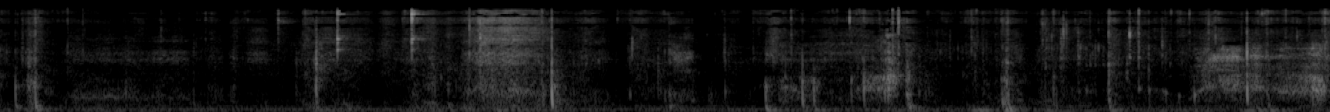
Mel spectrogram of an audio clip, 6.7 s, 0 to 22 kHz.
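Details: Bone crunching from a 13-year-old German Shorthaired Pointer named Ava chewing a dehydrated turkey wing at breakfast, inside a room. Quick clustered cracks and gnawing crackles come in uneven bursts above a faint electrical hum.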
